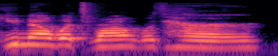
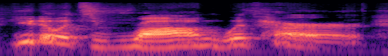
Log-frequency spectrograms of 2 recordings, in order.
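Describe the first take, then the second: First: Hushed gossip behind Tina's back; whispered gossip. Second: Slow, drawn-out mock gossip voice; lightly voiced Mistress gossiping aloud. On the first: Retold or imitated. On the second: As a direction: say it slowly, savouring the shade. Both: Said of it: "you are now like".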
